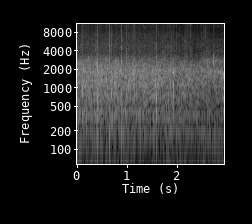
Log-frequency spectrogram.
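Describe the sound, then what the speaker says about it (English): Audience applauding a panel discussion at an economic forum, dense sustained clapping from a moderate crowd with sharp individual claps standing out, steady throughout. "Let's give a round of applause"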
